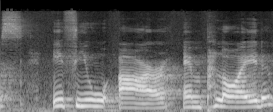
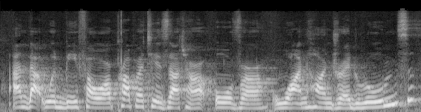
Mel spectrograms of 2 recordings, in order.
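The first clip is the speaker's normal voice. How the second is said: ordinary talk, nothing marked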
